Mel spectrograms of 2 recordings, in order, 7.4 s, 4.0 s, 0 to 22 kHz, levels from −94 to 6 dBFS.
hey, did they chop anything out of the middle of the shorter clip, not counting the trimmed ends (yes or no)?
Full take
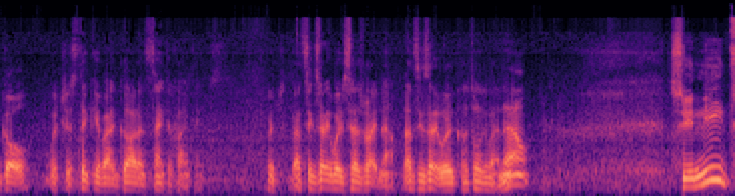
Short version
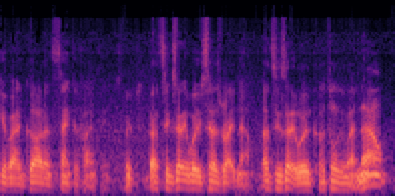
yes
